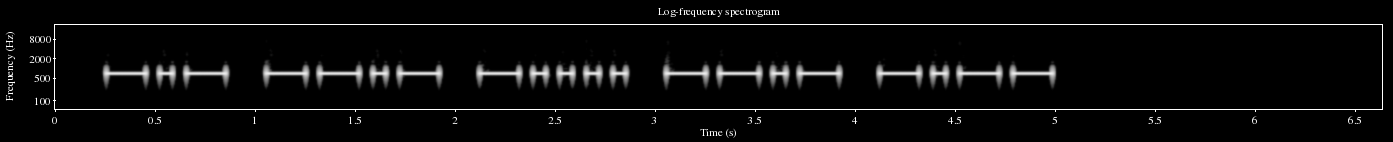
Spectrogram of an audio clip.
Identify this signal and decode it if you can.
Morse code, heard as a keyed tone, about 18 wpm, 700 Hz. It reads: KQ6QY
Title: Speed Racing - USA 2x2 Call Signs 15wpm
